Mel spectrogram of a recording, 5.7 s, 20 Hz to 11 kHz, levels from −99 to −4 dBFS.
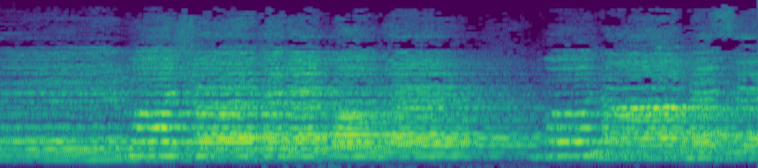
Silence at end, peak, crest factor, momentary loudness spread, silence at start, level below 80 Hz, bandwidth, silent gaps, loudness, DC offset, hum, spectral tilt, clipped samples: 0 s; -8 dBFS; 16 dB; 10 LU; 0 s; -78 dBFS; 9.4 kHz; none; -23 LUFS; under 0.1%; none; -3.5 dB/octave; under 0.1%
